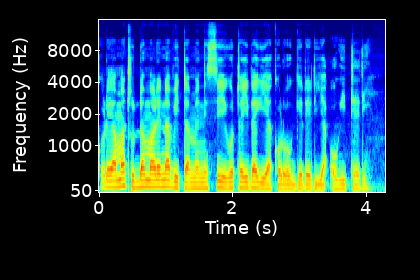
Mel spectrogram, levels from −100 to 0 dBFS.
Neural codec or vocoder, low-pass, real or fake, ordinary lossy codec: none; 14.4 kHz; real; none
